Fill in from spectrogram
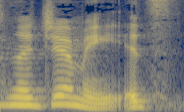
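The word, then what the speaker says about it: Najimy: Because her name is Najimi. You say it like it looks. It's not like some weird... – It's a weird name, but it's pronounced phonetically.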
